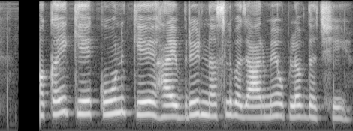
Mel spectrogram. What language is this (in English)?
Maithili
